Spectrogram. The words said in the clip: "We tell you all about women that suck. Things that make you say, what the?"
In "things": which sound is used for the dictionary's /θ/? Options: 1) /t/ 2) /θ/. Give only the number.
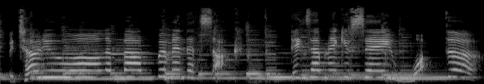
2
